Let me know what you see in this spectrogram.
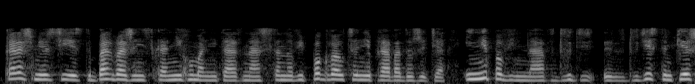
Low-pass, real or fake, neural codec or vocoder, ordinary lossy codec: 5.4 kHz; real; none; none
